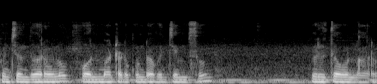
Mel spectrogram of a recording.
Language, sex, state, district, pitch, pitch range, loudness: Telugu, male, Andhra Pradesh, Srikakulam, 115 Hz, 100-120 Hz, -16 LUFS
